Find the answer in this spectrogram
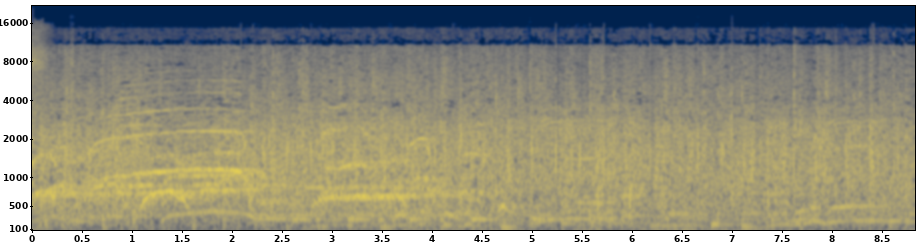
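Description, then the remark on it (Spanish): Loud, sustained applause and cheering from a crowd, with whoops and excited voices shouting over steady clapping that fills the whole stretch without pause. “da por iniciado los especiales del Club de los 27. A huevo, aplausos.”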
